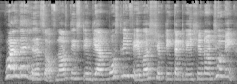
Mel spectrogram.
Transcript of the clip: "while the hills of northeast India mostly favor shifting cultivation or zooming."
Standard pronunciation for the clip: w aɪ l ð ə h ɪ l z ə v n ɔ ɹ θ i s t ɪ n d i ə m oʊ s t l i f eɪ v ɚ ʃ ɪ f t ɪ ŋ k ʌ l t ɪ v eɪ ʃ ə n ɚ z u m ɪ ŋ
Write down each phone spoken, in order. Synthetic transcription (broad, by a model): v aɪ l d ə h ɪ l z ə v n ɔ ɹ t i s t ɪ n d i ə m oʊ s t l i f eɪ v ɚ ʃ ɪ f t ɪ ŋ k ʌ l t ɪ v eɪ ʃ ə n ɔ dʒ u m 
